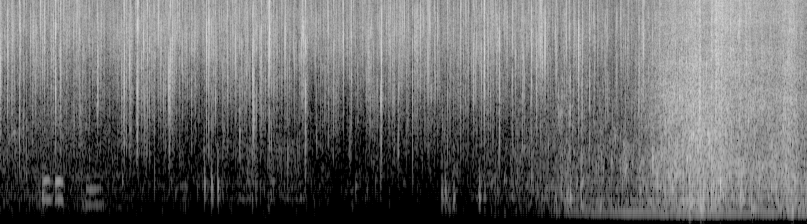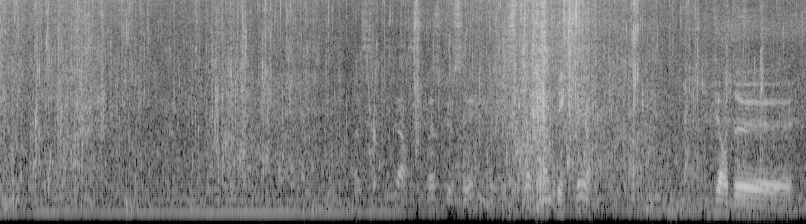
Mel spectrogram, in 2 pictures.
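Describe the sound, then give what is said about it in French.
Loud, rapid surges of big, fast churning waves roll in one after another, a steady rushing wash over a low underlying rumble, building from a quieter start and staying continuous. “De grosses vagues rapides, gros bruit de vagues rapides.”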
